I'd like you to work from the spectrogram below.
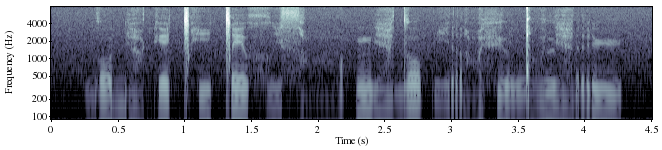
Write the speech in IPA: ɡo˨˦bʲɑ̤˧ke˧ ǀʰi˧ǀe˦xʷi̤˦sɑ̤˨˦ | mʲæ̤˧do˦pi̤˦rɑ̤˨ fʲu˨ŋ͡ǃo̤˧lʲæ̤˧ry˦˨

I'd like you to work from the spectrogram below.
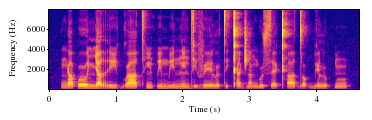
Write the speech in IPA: ŋa˨poː˦ ɲa˦riː˨ ɡʷaː˨ tʰĩ˨pi˦mi˨˦nĩ˦ di˨veː˨ lʊ˨ti˨kʼa˨d͡ʒã˨ ŋu˦ sɛ˨kʰa˨˦ dɔ˨˦ɡ͡bɪ˨lu˨ k͡pũ˦

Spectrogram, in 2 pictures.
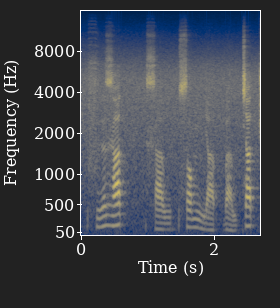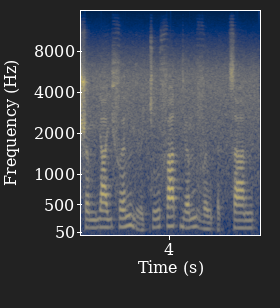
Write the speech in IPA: fɨ˧˥ə̯ɣa˦˥t̚ | xa˨˩w | sɔ˧mɲaː˨˩p̚ɓa˨˩˨w ca˦˥t̚ʂə˧m ja˧jfəː˧˥njɨ˨˩˨ə̯ cu˧˥fa˦˥t̚ jə˧˥mvə˨˩wʔə˨˩k̚ sa˧n

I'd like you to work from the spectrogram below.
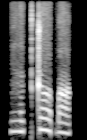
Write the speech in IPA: ɦɯktoɓɔ

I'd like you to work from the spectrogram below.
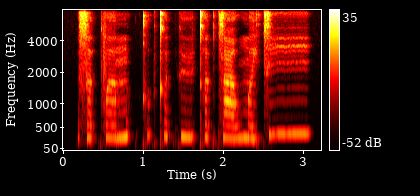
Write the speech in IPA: sɐ˨t̚fɐ˨˧m | kʰʊ˥k̚t̪ʰɵ˧t̚kyː˨˧ t̪ʰɐ˨˥k̚t͡saː˨˧w mɐ˨j t͡siː˥

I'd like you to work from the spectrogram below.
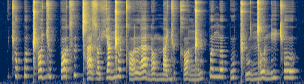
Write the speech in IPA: cʰo˥˧pːo˥˧ǁʰɔ˧˥˧ ɟɯ˥˧pːɔ˧˥˧ t͡sʰɯ˥˧ǀʰa˩˧˩zɔ˨˩˦ ça˧˥˧ŋ͡ǁo˥ tʰɔ˨˩˦lːa˧˥˧nɔ˩˧˩mːa˨˩˦ ɟʉ˩˧˩ kʰɔ˩˧˩ ŋ͡ǁʉ˩˧˩pːɤ˥ ŋɤ˥pːu˧˥˧ ǁʰu˩˧˩ŋ͡ǀo˧˥˧ ni˧˥˧cʰo˥

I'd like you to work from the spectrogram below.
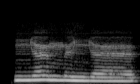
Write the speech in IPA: ɲœ møɲœ

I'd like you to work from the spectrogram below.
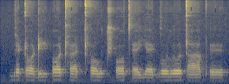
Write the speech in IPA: ɡɘ˦ʈɔ˨ɖi˨ ʔɔ˦ʈʰɐ˨ ʈʰɔ˦wt͡ʃʼɔ˦tʼɛ˨jɛ˨ ɡo˦lo˦ʈa˨˦ pʼɘ˨

